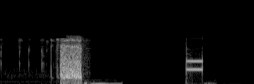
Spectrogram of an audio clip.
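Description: A scanner squawks with short GMRS radio call tones as a coworker up ahead calls in: a brief burst of crackly static, then after a pause a clean electronic dual-tone beep, fairly loud, with no talking.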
